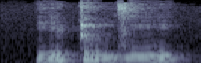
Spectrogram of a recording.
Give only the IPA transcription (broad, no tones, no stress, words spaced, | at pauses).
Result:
e ʈɤnzẽ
